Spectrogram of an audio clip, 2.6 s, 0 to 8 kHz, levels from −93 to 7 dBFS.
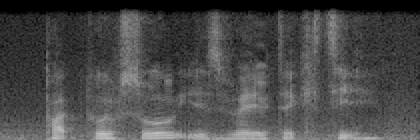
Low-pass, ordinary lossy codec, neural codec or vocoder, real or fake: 7.2 kHz; none; codec, 16 kHz in and 24 kHz out, 0.6 kbps, FocalCodec, streaming, 2048 codes; fake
